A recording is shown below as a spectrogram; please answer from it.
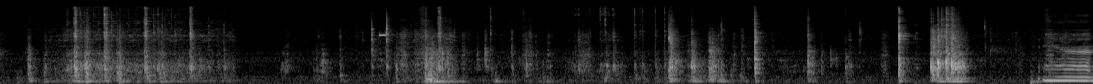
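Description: Sewing machine with a walking foot stitching in a quick run of clicks for the first two seconds, then scattered clicks and fabric rustling as the hemmed towel is handled and drawn out from under the foot, with a louder rustle near the end.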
